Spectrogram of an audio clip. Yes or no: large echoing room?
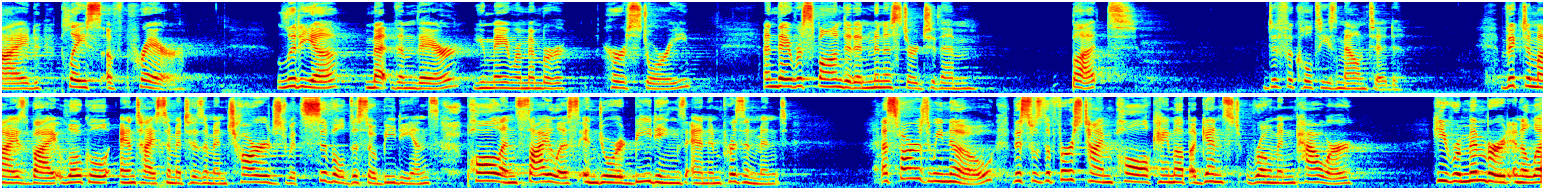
yes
